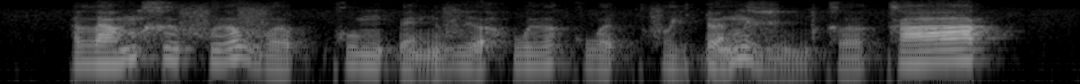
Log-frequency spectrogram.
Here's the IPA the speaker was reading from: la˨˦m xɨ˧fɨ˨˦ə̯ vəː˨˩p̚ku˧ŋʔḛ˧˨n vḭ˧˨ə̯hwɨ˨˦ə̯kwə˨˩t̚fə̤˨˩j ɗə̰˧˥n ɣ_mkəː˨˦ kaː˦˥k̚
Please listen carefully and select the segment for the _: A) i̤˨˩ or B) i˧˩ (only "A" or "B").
B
